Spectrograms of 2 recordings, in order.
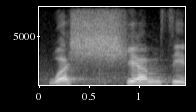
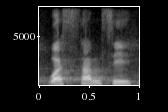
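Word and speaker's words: والشمس: wasyamsi. Di sini ada huruf sya. Nah, jadi kalau huruf sya bacanya itu ada bunyi itu huruf sya. Jadi baca jangan wasamsi dia kurang pas dia bunyinya.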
